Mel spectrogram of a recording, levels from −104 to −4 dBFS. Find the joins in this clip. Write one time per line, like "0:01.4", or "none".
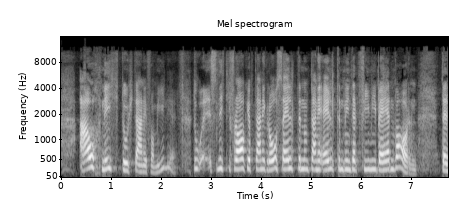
0:05.7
